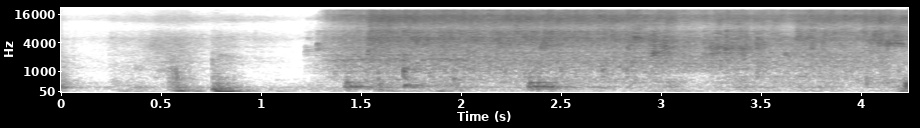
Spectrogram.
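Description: A kitchen tap gushes water into a coffee machine reservoir, a steady close hiss that starts abruptly after a few quiet knocks and runs evenly to the end.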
